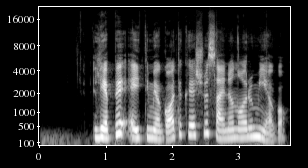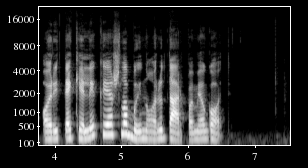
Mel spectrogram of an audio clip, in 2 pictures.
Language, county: Lithuanian, Vilnius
